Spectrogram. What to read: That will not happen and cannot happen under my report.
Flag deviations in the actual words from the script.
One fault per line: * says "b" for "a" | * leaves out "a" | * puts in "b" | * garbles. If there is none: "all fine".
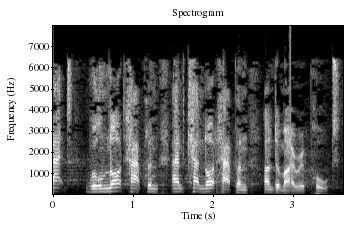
all fine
